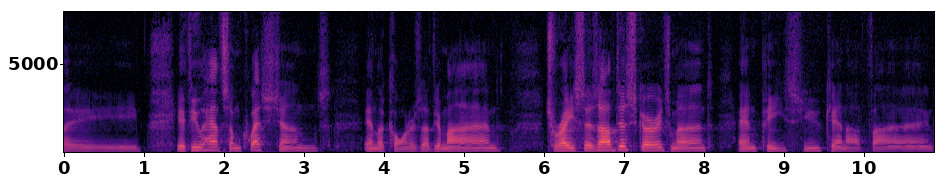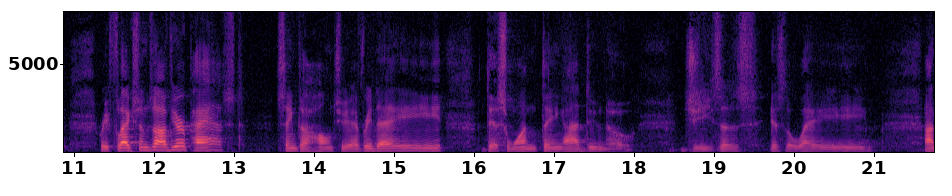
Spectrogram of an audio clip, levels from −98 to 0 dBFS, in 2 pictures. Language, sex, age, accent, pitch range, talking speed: English, male, 60-79, American, 115-150 Hz, 110 wpm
